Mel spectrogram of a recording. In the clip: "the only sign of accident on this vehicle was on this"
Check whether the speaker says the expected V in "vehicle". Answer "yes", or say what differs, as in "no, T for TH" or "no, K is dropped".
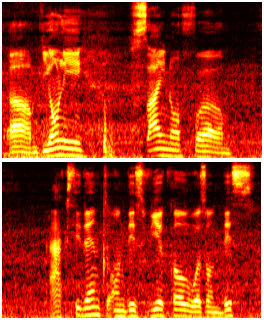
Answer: yes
